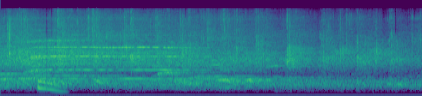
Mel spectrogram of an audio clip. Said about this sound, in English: Clap your hands.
